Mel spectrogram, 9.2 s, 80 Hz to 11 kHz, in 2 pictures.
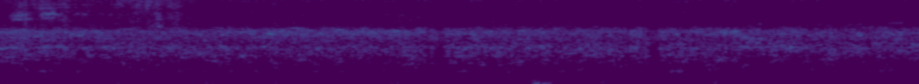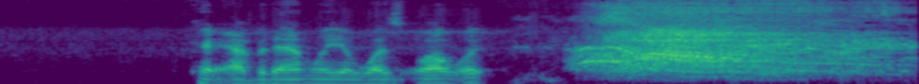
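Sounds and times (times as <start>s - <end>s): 
speech: 5.6s - 7.6s
crowd gasping together: 7.2s - 9.1s.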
